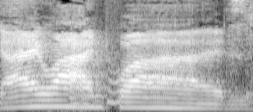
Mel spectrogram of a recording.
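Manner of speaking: mock, very loud, long, tearful crying wail. Retelling how she cried at Mass: imitating someone crying. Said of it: "she was crying, going".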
